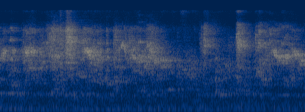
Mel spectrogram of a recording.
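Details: Home-kept budgerigar colony, housed with ring-necked parrots, producing a thick stream of high twittering and chirping from several birds, with short whistled notes rising out of the chatter.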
